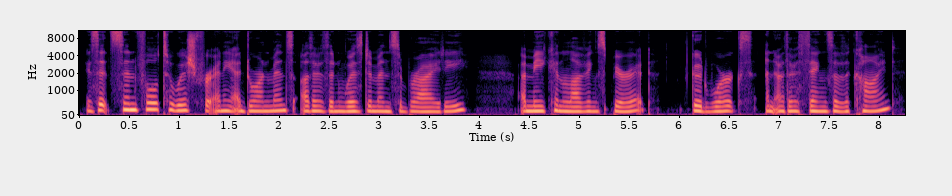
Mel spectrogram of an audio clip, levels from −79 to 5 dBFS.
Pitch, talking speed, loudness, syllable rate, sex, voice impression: 195 Hz, 190 wpm, -16 LUFS, 5.1 syllables/s, female, very feminine, slightly young, slightly adult-like, thin, relaxed, weak, slightly bright, very soft, clear, very fluent, slightly raspy, very cute, intellectual, refreshing, very sincere, very calm, very friendly, very reassuring, very unique, very elegant, very sweet, very kind, very modest, light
